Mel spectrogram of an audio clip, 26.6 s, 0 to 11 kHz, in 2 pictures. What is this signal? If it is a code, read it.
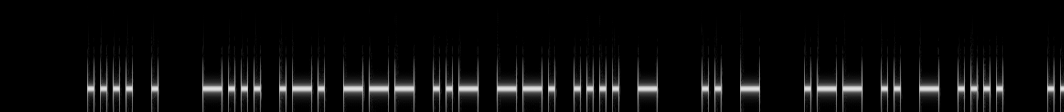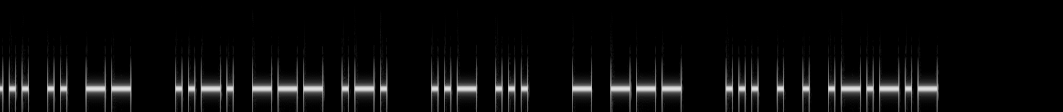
Morse code, heard as a keyed tone, about 15 wpm, 700 Hz. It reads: HE BROUGHT IT WITH HIM FOR US TO SEE.
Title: Sentences from Top 500 Words 15wpm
